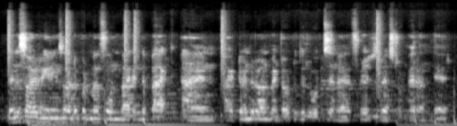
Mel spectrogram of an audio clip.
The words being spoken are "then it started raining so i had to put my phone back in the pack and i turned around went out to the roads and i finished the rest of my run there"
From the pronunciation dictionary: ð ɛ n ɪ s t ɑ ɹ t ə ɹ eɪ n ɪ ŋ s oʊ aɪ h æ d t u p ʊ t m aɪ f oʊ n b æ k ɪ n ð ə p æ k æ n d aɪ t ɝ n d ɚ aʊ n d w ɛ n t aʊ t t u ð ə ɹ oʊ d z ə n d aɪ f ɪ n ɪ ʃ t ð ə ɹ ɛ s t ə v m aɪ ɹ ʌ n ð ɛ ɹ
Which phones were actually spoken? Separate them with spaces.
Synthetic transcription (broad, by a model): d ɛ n ɪ s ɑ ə ɹ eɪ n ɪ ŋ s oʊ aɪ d t u p ʊ t m aɪ f oʊ n b æ k ɪ n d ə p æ k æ n d aɪ t ɝ n d ɚ aʊ n d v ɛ n t aʊ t t u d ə ɹ oʊ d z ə n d aɪ f ɪ n ɪ ʃ t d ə ɹ ɛ s t ə v m aɪ ɹ ʌ n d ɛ ɹ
